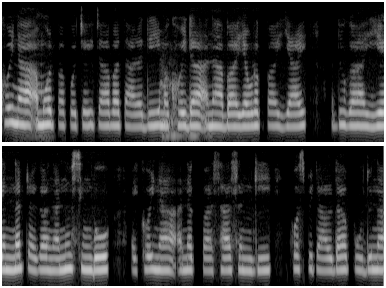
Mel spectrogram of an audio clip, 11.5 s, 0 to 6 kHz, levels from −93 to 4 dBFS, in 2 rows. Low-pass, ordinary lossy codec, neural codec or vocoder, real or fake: 5.4 kHz; none; vocoder, 44.1 kHz, 128 mel bands every 256 samples, BigVGAN v2; fake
